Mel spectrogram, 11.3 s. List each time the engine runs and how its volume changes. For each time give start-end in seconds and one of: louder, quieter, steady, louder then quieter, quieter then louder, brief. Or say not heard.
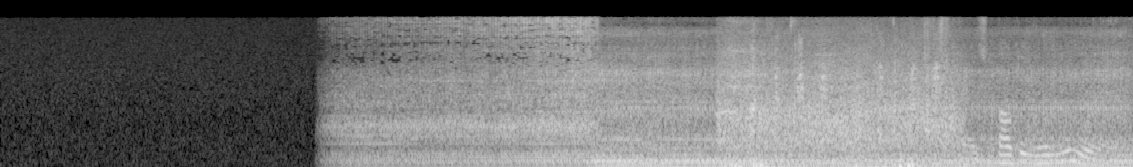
3.1-11.2 louder.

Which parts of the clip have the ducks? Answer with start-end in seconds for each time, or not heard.
7.2-9.7.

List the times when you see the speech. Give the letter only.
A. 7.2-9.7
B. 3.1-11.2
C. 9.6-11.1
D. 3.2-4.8
C.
